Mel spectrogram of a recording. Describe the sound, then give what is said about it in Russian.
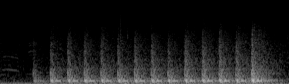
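Rapid, steady knocking on a locked door, many evenly spaced blows in a continuous run, fairly loud with a dull, hollow thud. “Еще стучи!”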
